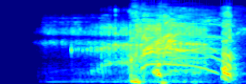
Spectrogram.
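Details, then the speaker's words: Adult's overnight sleep recorded by partner: loud, rough snore building into a snorting nasal grunt with a sudden gasp at the end; listeners say he sounds like he has trouble breathing and joke about sleep apnea; snoring with snorting. "So I really don't snort all that often, right? But sometimes, like anybody probably do, sometimes wait till you hear this. Sarah recorded me last night, right?"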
